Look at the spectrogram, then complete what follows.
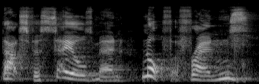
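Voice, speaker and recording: A grumpy male storybook bear, as a woman reader puts him on, loud and swooping in pitch. He blusters dramatically and exasperates easily. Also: expressive, slow pace, husky, full character voice. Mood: pleading. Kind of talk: children's storybook character voice.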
